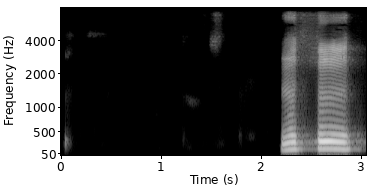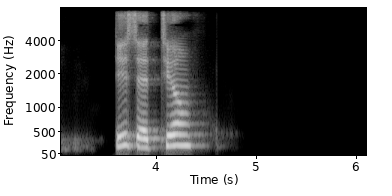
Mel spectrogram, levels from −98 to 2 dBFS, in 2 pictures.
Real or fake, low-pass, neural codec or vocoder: fake; 7.2 kHz; codec, 24 kHz, 0.9 kbps, WavTokenizer, large speech release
